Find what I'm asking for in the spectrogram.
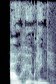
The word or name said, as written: afhøvling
